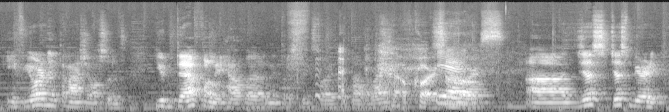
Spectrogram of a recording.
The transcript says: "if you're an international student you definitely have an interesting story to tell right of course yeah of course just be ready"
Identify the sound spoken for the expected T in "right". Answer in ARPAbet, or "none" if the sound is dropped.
none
